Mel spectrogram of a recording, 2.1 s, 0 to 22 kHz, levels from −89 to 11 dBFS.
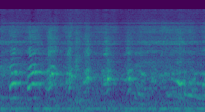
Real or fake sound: fake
